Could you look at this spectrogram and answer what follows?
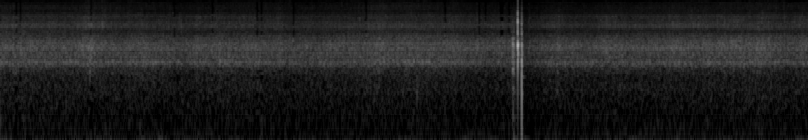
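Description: Whitewater rapids rushing around an inflatable raft as it runs through breaking waves, with one sharp knock about five seconds in.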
